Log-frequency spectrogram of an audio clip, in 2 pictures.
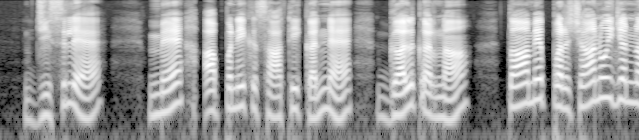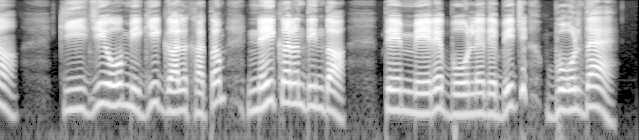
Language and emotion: Dogri, angry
